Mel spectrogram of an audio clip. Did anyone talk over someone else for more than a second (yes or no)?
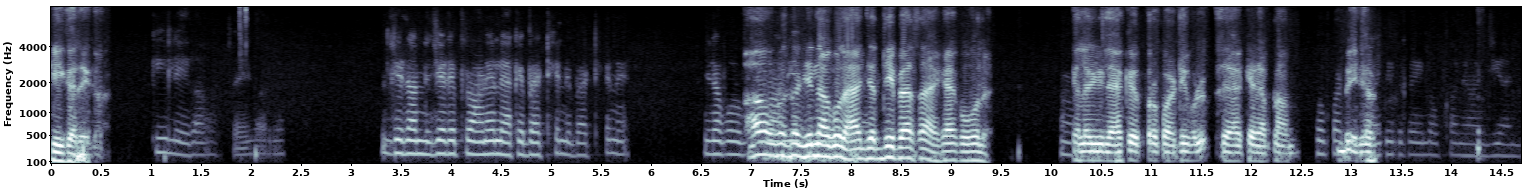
yes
